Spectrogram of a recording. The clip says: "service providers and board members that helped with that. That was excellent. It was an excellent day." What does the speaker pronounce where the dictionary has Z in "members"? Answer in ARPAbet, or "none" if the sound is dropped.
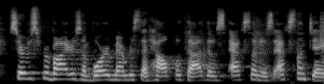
Z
